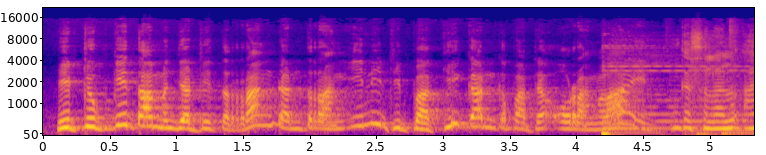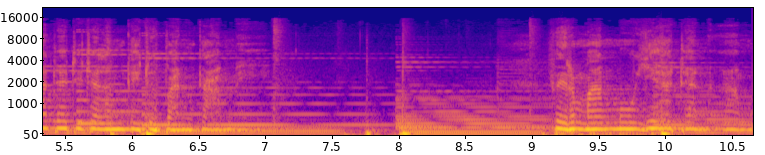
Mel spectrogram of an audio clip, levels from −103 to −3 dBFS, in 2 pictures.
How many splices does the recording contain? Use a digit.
1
